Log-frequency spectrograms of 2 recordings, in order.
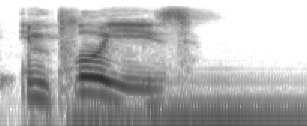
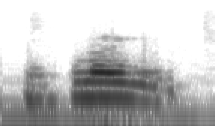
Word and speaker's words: employees: next one here is employees my stress is the stress is right there employees employees okay very good very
